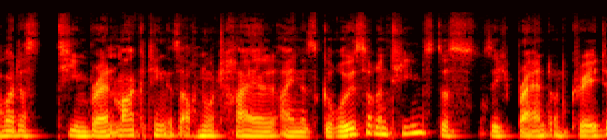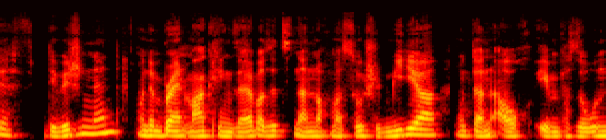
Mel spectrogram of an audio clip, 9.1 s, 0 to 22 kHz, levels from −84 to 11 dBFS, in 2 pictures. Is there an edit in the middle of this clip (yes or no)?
yes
